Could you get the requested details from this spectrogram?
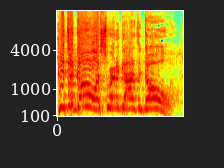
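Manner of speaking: very high, all-out screaming. Calling a Burton Albion goal against Aston Villa, screaming the goal call. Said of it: "Sorry for screaming in your eardrums".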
